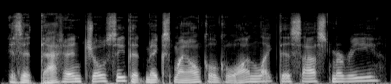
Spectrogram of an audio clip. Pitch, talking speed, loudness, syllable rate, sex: 120 Hz, 230 wpm, -17 LUFS, 5.5 syllables/s, male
